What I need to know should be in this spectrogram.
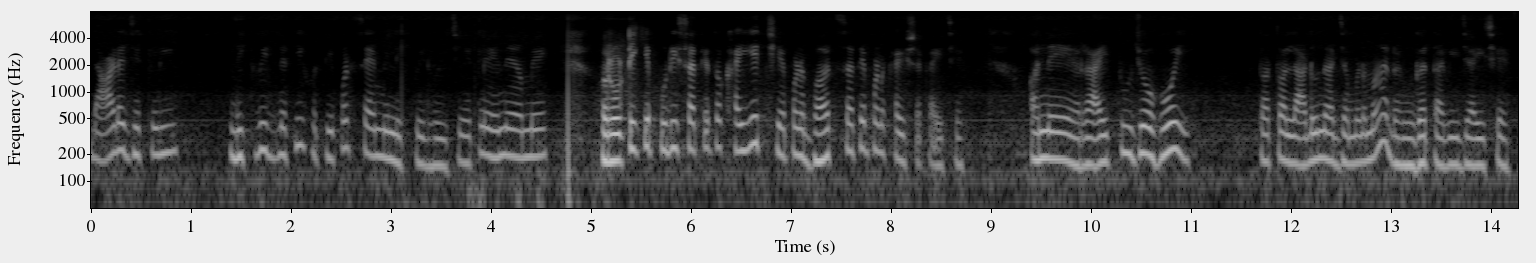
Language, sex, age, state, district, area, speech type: Gujarati, female, 60+, Gujarat, Valsad, urban, spontaneous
